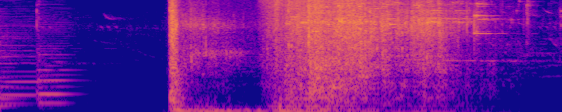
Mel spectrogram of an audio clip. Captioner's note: crashes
